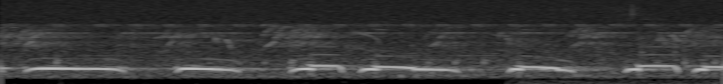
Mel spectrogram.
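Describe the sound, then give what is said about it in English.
A Eurasian collared dove sings, repeating soft, hollow coos in a steady rhythm of short phrases, while other small birds chirp faintly in the background. “Doves are smaller in comparison to pigeons, with the collared dove being one of the larger ones.”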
